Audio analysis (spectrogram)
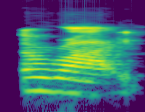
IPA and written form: əˈraɪv (arrive)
